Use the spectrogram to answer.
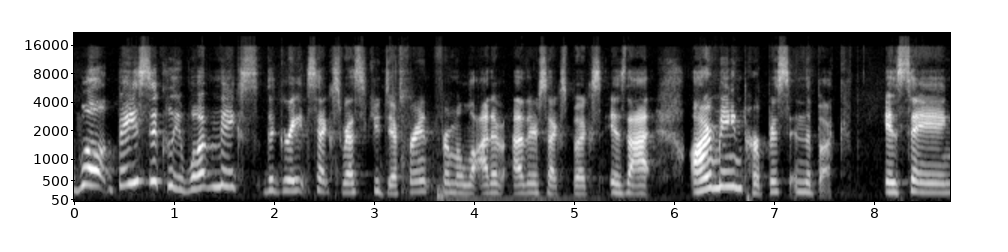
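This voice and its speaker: Using very wide pitch swings, a woman speaks high-pitched at a moderate pace with a bright, sharp tone. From Canada. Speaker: author and blogger. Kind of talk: podcast interview.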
